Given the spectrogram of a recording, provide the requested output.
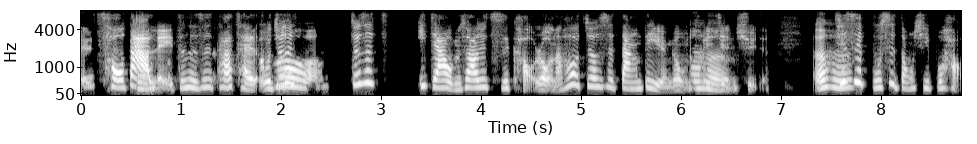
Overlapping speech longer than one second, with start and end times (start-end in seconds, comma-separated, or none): none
